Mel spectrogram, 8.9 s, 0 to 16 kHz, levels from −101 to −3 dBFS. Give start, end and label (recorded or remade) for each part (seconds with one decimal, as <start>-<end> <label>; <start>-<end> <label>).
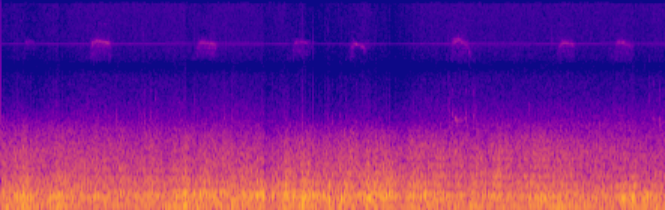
0.0-2.2 recorded; 2.2-3.5 remade; 3.5-6.3 recorded; 6.3-7.1 remade; 7.1-8.0 recorded; 8.0-8.9 remade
